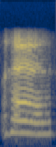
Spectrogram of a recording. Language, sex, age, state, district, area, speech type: Bengali, female, 30-45, West Bengal, Jalpaiguri, rural, conversation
